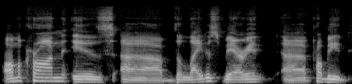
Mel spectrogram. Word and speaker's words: Omicron: Questions like, how does one pronounce Omicron? – Omicron. Thank you. – You have got it right there.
